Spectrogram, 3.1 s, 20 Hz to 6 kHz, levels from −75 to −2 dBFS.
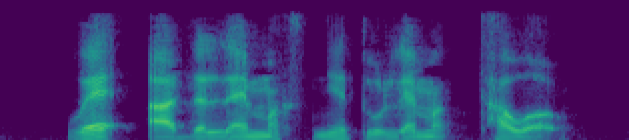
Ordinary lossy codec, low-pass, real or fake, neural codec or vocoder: MP3, 32 kbps; 5.4 kHz; fake; codec, 16 kHz, about 1 kbps, DyCAST, with the encoder's durations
